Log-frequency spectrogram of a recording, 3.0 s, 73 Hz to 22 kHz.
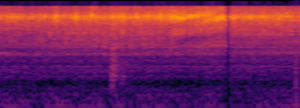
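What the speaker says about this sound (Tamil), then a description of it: "வெங்காயம் நல்லா வதங்கனையும் 2 தக்காளி அரிஞ்சு வச்சுருக்கேன், போட்டுக்கலாம்" Chopped tomatoes sizzle with softened onions and a pinch of asafoetida in a pan, a steady broadband frying hiss running throughout with one brief stir scrape and a momentary sharp break near the end.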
